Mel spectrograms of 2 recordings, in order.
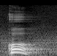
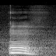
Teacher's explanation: L'air sortira entièrement par la bouche. Alors que pour le ON, l'air sortira par le nez.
